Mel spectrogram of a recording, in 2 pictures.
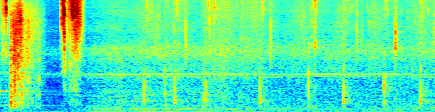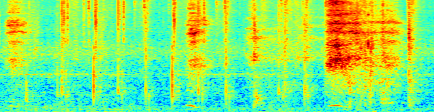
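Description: Footsteps tap on a hard floor at a steady pace.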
